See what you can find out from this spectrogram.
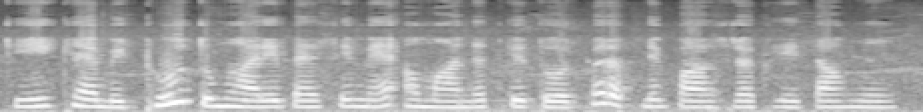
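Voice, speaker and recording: Woman voicing a kindly lowered-pitch vegetable seller man. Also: level tone, normal speed, a little hiss or hum, close to an everyday voice. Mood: kindly, reassuring. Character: kind male vegetable seller, fair and fatherly employer.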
